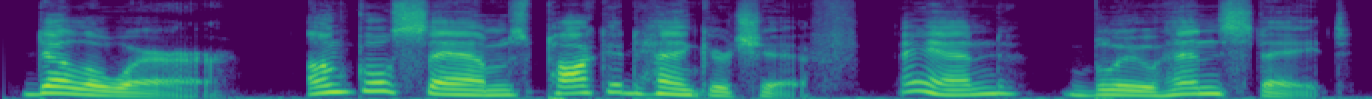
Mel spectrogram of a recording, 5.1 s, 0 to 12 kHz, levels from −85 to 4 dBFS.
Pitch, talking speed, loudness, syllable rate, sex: 180 Hz, 105 wpm, -17 LUFS, 3.8 syllables/s, male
